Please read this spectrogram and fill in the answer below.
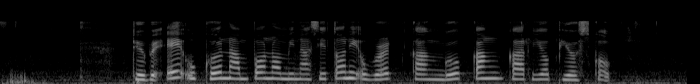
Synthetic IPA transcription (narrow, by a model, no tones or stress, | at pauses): ɖ̪̥e̤weʔeʔuɡ̥ɔ̤nampɔnominasit̪ɔniʔuwərt̪̚kaŋɡokaŋkarjɔb̥i̤ɔskɔp̚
